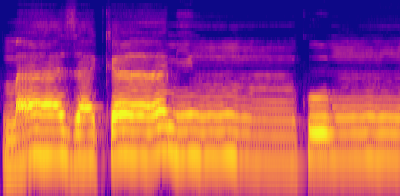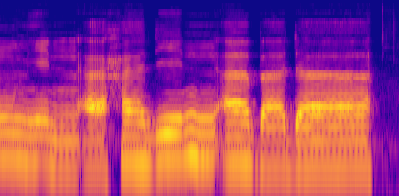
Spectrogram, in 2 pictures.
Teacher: Bibir memang kena tutup, bukan setakat tutup, kacipkan dua-dua bibir, tekankan dua-dua bibir berserta dengan dengungan. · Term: idgham syafawi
